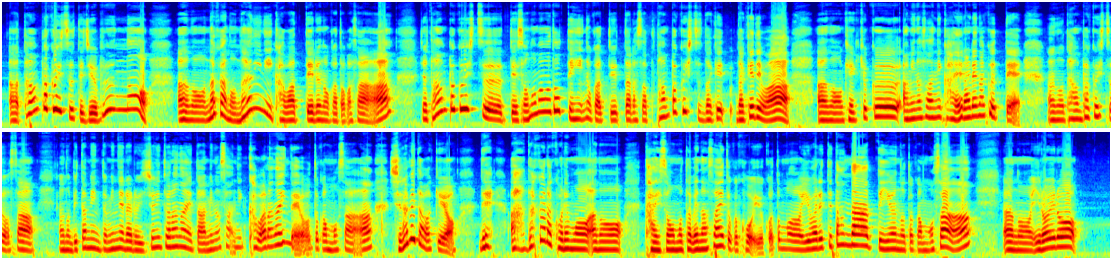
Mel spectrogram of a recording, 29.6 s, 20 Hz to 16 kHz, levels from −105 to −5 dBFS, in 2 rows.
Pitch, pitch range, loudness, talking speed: 215 Hz, 190-270 Hz, -13 LUFS, 370 characters per minute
